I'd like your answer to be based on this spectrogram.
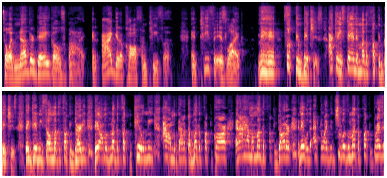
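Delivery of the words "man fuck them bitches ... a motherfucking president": angry, furious venting while crying. Retelling a phone call from Tifa: imitating a friend crying angrily. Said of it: "when Tifa gets frustrated and mad, she's crying".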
